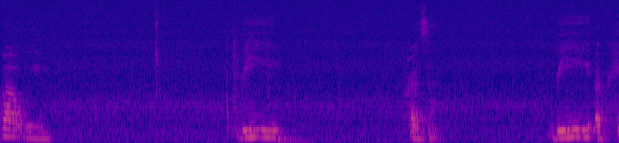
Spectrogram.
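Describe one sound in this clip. A young woman reads aloud slowly into a microphone, with long pauses between phrases.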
